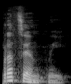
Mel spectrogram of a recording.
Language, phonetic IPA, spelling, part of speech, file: Russian, [prɐˈt͡sɛntnɨj], процентный, adjective, Ru-процентный.ogg
- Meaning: 1. percentage 2. (bank) interest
